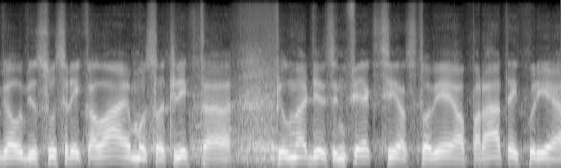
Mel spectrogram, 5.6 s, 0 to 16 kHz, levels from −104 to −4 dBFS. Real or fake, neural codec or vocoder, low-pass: fake; autoencoder, 48 kHz, 32 numbers a frame, DAC-VAE, trained on Japanese speech; 14.4 kHz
